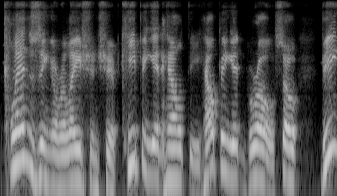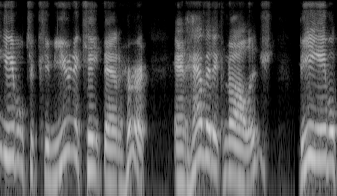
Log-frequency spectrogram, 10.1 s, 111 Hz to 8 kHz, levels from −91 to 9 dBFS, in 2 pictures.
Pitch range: 140-200 Hz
